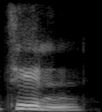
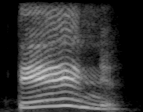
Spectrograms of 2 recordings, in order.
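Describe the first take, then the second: First: Said in the usual way. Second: "Tin" as friends shout it in the Philippines, Filipino accent; Filipino-accented "Tin!", pitched up and called out. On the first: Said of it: "not in that accent". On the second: Shown as a demonstration. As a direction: call out "Tin" high and loud in a Filipino accent. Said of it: "in, like, this accent".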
